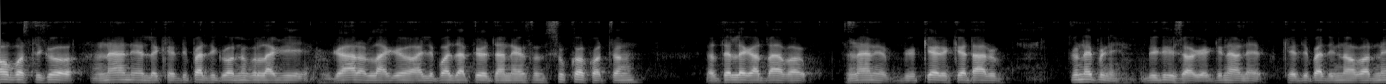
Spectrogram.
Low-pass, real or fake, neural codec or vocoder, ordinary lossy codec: none; fake; codec, 16 kHz, 4.8 kbps, FACodec; none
